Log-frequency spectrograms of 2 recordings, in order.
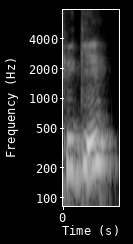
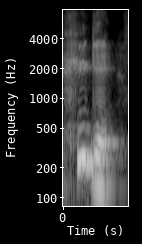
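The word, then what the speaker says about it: Hygge: Et puis l'huile essentielle Hugé, on prononce comme ça, de souvenir, on a galéré avec une de mes collègues, je me souviens de savoir comment on allait prononcer ce truc-là. Donc Hugé, inspiré par le concept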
